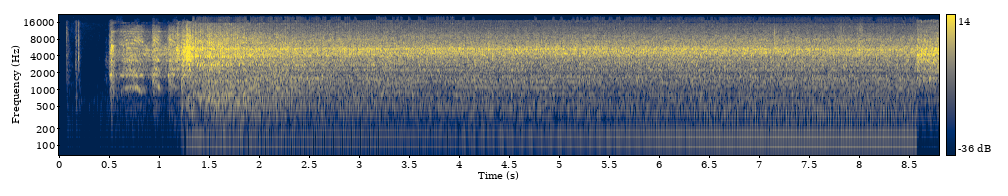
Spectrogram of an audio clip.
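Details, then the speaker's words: Mercedes-Benz cold start: brief crank, then the engine catches and settles into a steady even high idle with no knocks or misses, normal. "All right, time for a cold start on the Benz."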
